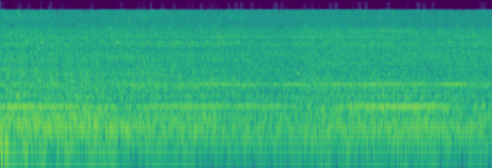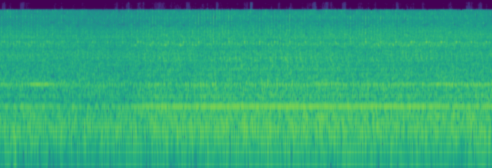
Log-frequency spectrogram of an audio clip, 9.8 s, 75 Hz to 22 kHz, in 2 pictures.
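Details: Volvo V70, cold engine after the oil trap and the hose to the oil cap were replaced: thin steady whistle around 600 Hz over the running engine. It stops when the dipstick is removed, is gone when warm, and the car runs well. Cold engine whine.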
